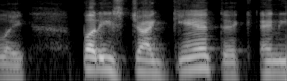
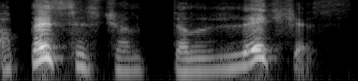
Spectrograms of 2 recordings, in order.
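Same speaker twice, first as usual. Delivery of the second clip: put-on high-pitched girly voice, much higher; 4 semitones higher than usual. Acting out a YouTuber who eats on camera, imitating a high-pitched girl's voice. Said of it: "He's got a high pitched girl's voice".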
